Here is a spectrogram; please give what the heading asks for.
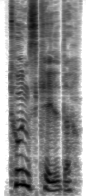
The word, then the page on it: d' Hùndskälte: Bas-Rhin; Strasbourg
